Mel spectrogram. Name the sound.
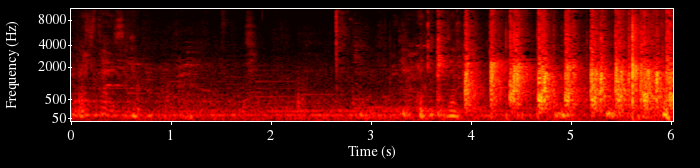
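audience clapping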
